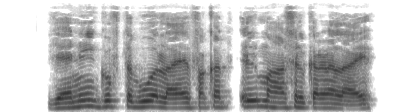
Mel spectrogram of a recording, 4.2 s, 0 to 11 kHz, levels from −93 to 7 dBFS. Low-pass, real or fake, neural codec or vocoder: 9.9 kHz; real; none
